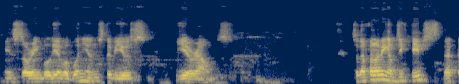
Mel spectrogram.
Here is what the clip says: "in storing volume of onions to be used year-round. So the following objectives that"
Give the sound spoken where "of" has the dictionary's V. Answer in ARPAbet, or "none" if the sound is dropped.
B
